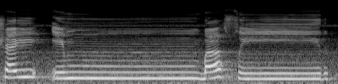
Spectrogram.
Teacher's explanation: تنوین کے بعد با آ گیا ہے تو یہاں پہ اقلاب کا رول ہو رہا ہے، یعنی شیء نہیں پڑھیں گے بلکہ یہ جو چھوٹا سا میم لکھا گیا ہے اس کو شیء بصیر۔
